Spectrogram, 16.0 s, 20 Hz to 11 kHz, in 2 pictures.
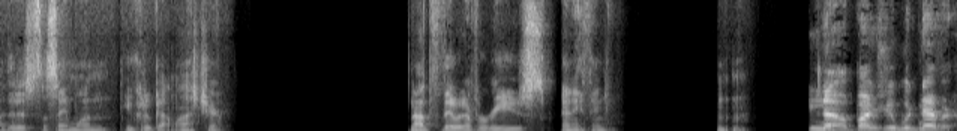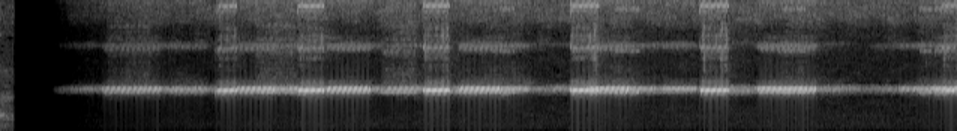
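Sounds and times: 
speech: 0.0 - 2.0, 3.4 - 5.2, 6.0 - 8.1
cricket chirping: 8.5 - 15.9.

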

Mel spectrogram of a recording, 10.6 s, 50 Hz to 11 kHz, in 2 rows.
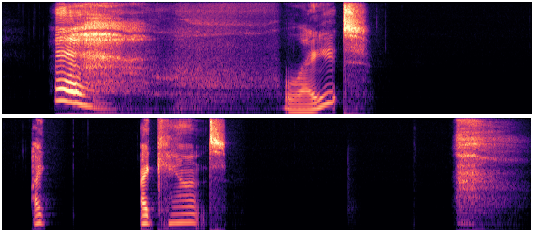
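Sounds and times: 
deep breath released as a loud voiced sigh: 0.6 - 2.8
speech: 2.8 - 3.7, 5.6 - 5.8, 6.7 - 7.6.

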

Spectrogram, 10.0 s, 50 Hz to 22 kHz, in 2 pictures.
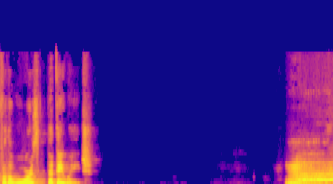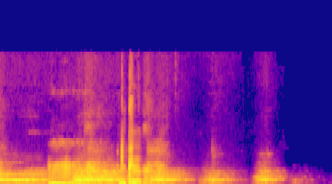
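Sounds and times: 
speech: 0.0 - 1.4, 5.7 - 7.4
dog barking: 4.5 - 9.7.

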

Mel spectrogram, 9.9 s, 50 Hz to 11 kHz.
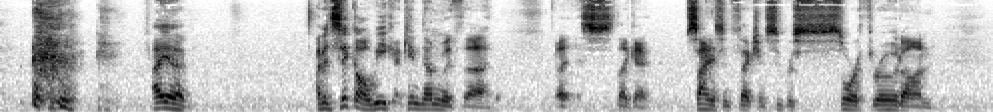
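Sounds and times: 
person coughing: 0.3 - 1.3
speech: 0.4 - 2.0, 3.1 - 9.5.

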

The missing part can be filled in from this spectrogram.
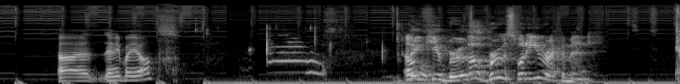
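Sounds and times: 
speech: 0.6 - 1.8, 4.0 - 6.0
cat meowing: 2.5 - 3.5.

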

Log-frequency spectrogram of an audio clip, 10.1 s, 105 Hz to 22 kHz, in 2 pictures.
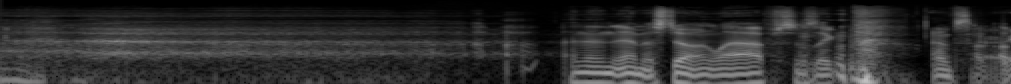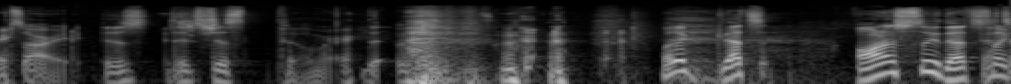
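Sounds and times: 
person imitating a long drawn-out inhale: 0.0 - 2.8
speech: 2.8 - 10.1.

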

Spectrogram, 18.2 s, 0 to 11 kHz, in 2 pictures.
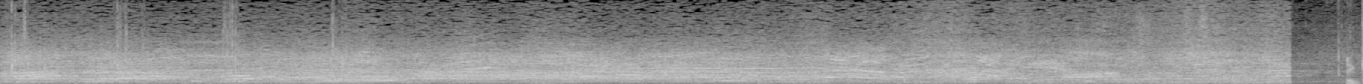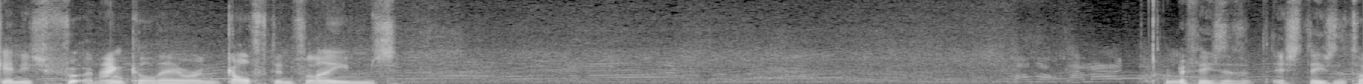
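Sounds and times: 
large arena wrestling crowd chanting a name in unison: 0.0 - 8.9, 9.8 - 16.8
speech: 9.1 - 12.0, 16.9 - 18.1.

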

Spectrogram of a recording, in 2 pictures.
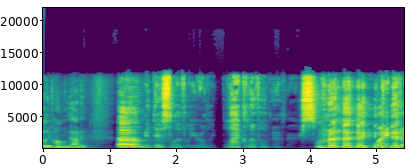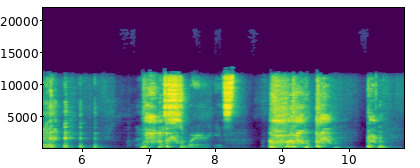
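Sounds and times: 
speech: 0.0 - 6.3, 6.9 - 10.7
laughter: 4.1 - 6.5
harsh chesty coughs: 6.9 - 7.6, 8.8 - 10.8.

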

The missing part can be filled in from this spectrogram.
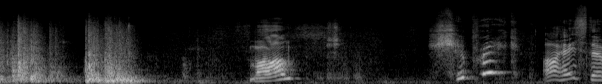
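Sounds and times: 
someone barging into a locked door: 0.0 - 1.6
speech: 2.6 - 3.4, 4.5 - 6.0.

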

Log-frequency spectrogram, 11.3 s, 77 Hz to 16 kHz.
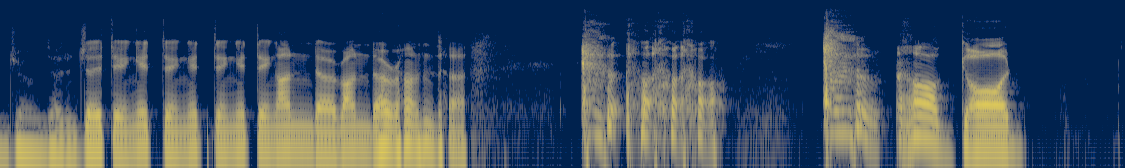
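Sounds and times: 
speech: 0.1 - 4.9, 5.8 - 7.3, 8.5 - 10.3
raspy coughing: 5.8 - 7.3, 8.2 - 9.3.

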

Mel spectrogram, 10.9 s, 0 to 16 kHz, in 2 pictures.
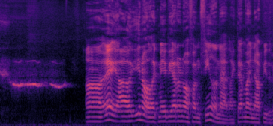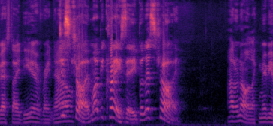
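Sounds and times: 
person whistling a shrill tone in imitation of a boiling kettle: 0.0 - 1.5
speech: 1.7 - 9.1, 10.0 - 10.9.

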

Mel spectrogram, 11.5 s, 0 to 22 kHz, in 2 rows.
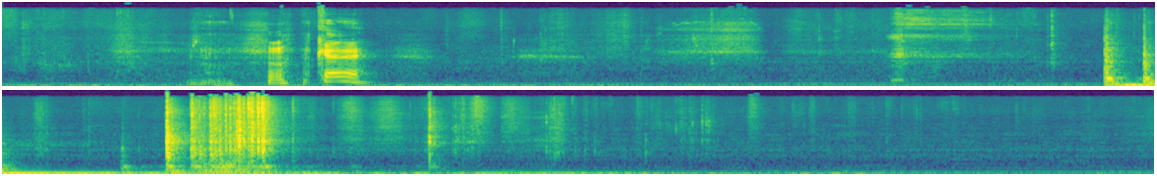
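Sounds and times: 
speech: 1.3 - 2.0
deck of cards shuffled with a riffle and rustling: 6.8 - 10.4.

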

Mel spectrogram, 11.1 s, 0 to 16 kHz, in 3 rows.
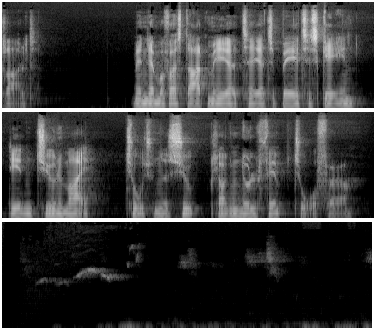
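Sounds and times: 
speech: 0.0 - 0.4, 1.3 - 7.3
birds chirping outdoors at dawn: 7.7 - 10.4.

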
